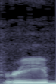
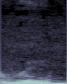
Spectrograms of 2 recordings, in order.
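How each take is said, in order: First: The vowel sounds like "ee" in reef. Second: The vowel sounds like "oo" in rube. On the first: The speaker calls it right. "but it's Reeb" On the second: The speaker calls it wrong. "a lot of people call it Rube"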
